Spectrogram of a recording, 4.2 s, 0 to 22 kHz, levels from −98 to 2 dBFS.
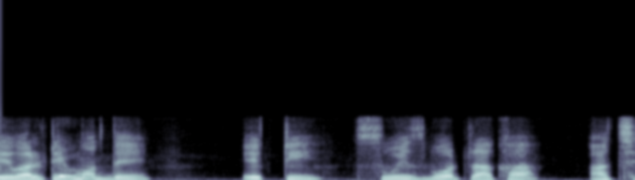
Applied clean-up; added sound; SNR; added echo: neural diffusion model UNIVERSE++.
